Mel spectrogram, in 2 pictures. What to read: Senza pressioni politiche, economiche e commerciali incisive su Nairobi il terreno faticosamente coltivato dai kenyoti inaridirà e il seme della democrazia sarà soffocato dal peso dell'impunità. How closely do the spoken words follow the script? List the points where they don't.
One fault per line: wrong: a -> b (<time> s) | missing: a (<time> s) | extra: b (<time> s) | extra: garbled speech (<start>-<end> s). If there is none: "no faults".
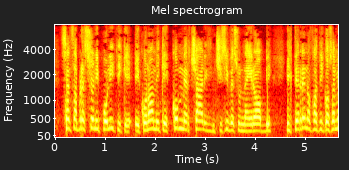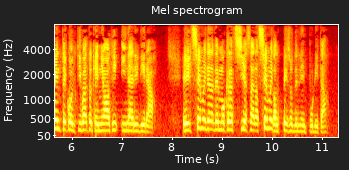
missing: dai (6.4 s)
wrong: soffocato -> seme (9.7 s)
